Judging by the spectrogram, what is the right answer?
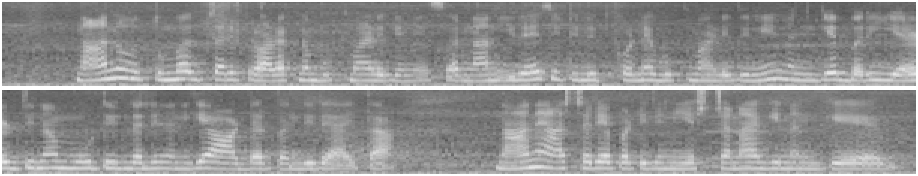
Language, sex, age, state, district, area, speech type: Kannada, female, 18-30, Karnataka, Tumkur, rural, spontaneous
